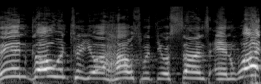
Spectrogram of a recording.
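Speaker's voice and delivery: preacher-style delivery, loud and high.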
